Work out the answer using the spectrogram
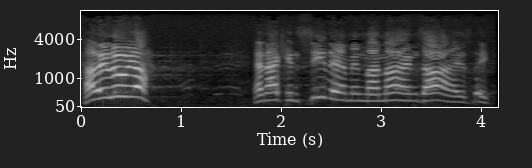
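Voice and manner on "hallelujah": high ringing hallelujah; shouted hallelujah. Real, not acted. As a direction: cry it out in praise. Shouted praise.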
